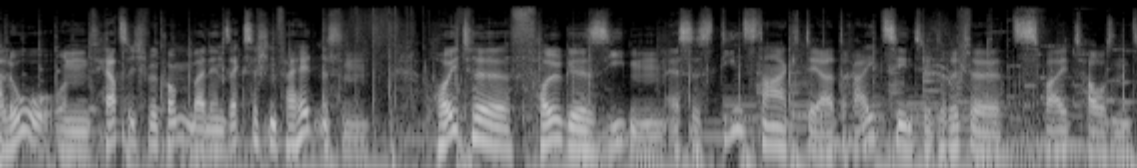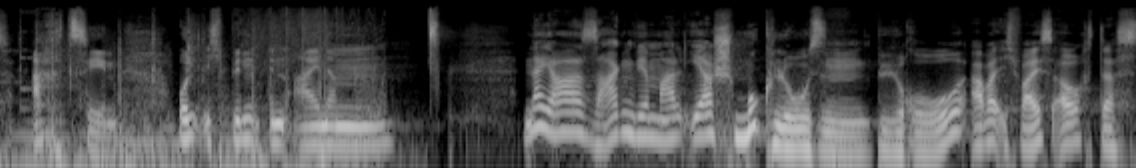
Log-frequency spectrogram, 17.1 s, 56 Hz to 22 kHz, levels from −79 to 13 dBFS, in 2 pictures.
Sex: male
